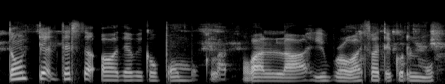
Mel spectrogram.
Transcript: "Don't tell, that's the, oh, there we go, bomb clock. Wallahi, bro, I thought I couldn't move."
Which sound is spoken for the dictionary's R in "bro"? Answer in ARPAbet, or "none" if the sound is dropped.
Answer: R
